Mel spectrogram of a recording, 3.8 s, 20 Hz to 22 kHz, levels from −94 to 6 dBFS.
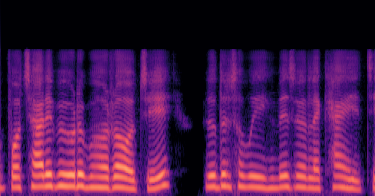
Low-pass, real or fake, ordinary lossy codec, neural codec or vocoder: none; fake; none; codec, 16 kHz, 0.3 kbps, FocalCodec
